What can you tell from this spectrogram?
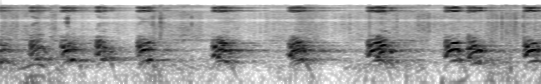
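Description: Cur dogs baying: steady, rhythmic bay barking, about three barks a second and often in pairs, the sound of dogs holding cornered game at bay.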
